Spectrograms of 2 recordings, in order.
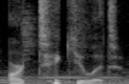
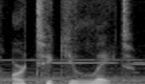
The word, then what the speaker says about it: articulate: It's articulate as an adjective, stress on the second syllable. As a verb, it's articulate.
